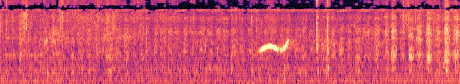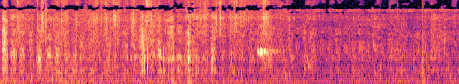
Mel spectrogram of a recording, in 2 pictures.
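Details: Golden Retrievers at night, breathing in soft, steady panting with two short high squeaky whines near the fourth and tenth seconds, over a faint constant background hiss.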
